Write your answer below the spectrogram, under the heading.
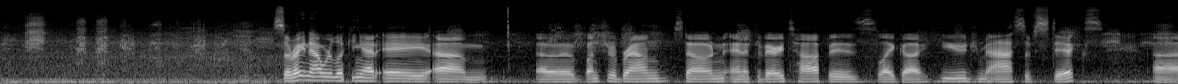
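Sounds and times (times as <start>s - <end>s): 
parrots squawking in an urban park: 0.0s - 2.8s, 11.0s - 11.7s
steady low city hum: 0.0s - 11.7s
speech: 2.8s - 11.7s.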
